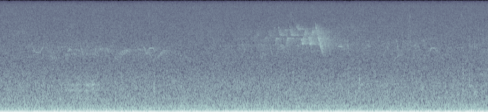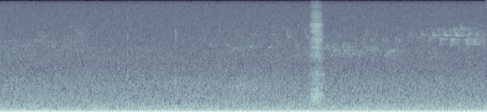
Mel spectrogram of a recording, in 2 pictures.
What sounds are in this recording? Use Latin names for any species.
Pheucticus ludovicianus, Setophaga pensylvanica, Passerina cyanea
